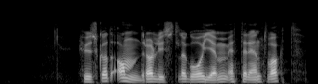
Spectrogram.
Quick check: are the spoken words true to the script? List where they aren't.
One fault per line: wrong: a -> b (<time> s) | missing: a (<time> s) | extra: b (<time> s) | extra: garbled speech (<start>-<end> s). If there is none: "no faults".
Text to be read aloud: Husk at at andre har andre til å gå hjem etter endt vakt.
missing: at (1.2 s)
wrong: andre -> lyst (1.6 s)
